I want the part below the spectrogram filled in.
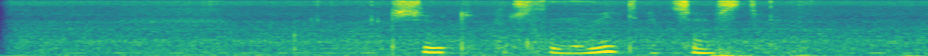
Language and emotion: Russian, sad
